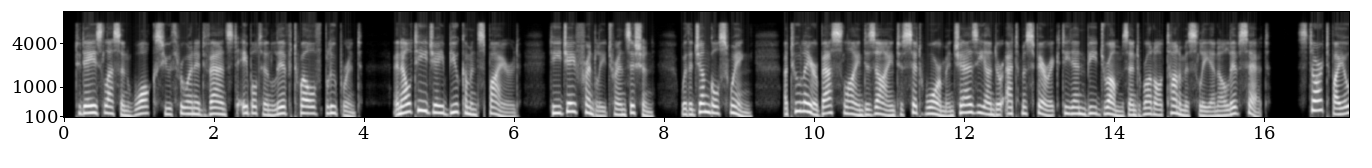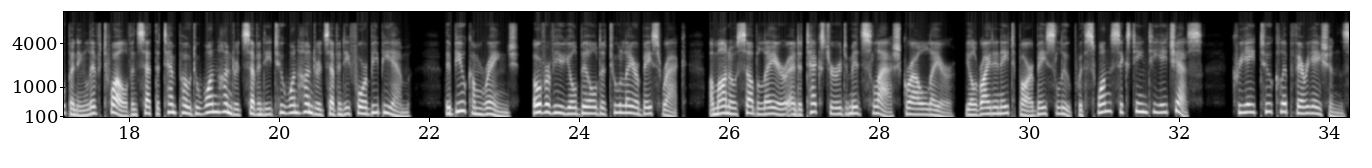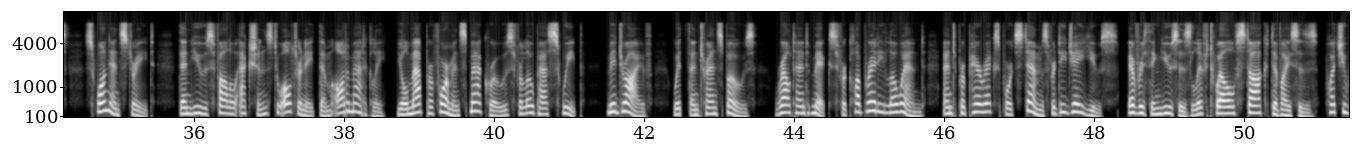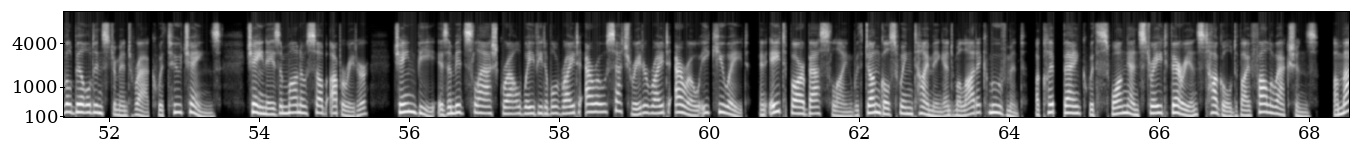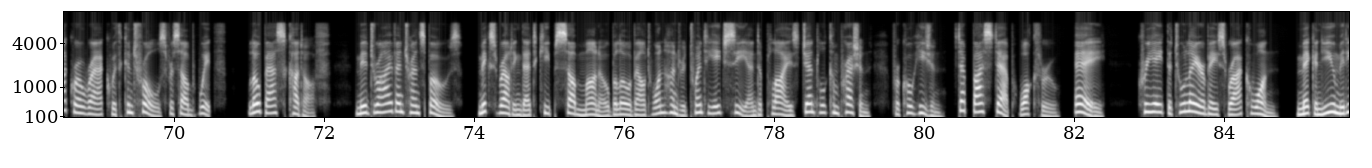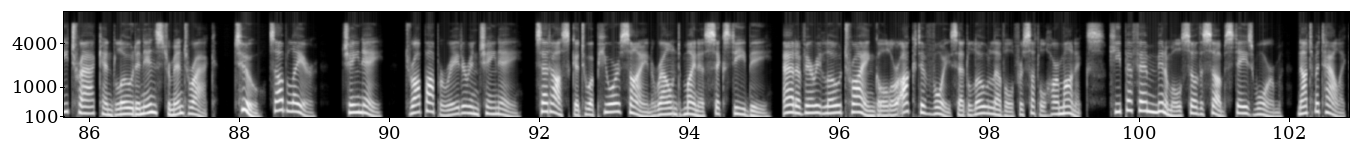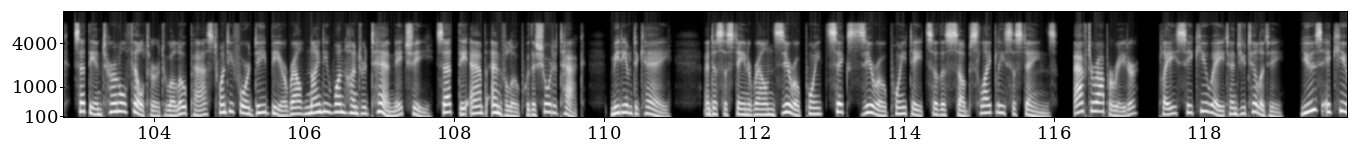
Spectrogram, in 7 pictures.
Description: An AI-generated advanced Ableton lesson focused on LTJ Bukem Ableton Live 12 DJ-friendly transition blueprint with jungle swing in the Basslines area of drum and bass production.
Narrated lesson audio
The voice track includes the tutorial plus extra teacher commentary.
